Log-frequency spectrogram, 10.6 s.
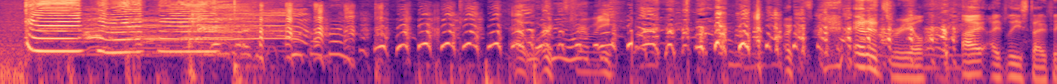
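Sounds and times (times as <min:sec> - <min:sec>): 
truck air horn blaring: 0:00.1 - 0:02.9
laughter: 0:01.1 - 0:10.0
speech: 0:05.4 - 0:06.6, 0:08.6 - 0:10.5.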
